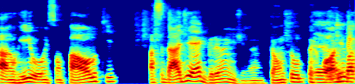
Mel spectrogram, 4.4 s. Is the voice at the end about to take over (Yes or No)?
Yes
